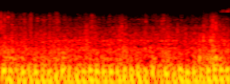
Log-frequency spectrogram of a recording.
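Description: Off-road motorcycle engine running steadily with a low, fluttering rumble as the bike rolls down a loose, rocky mountain road.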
